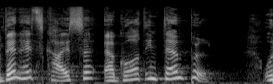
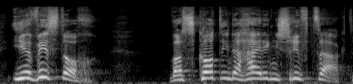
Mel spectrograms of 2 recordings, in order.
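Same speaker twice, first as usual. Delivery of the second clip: loud, raised voice calling out to the crowd; 4 semitones higher, 7 dB louder than usual. Acted. Jesus calling out to the crowds in the temple, loud and raised. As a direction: proclaim it over the whole crowd. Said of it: "rief Jesus den Menschenmengen zu".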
